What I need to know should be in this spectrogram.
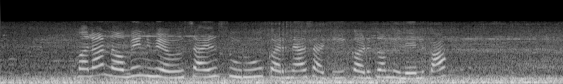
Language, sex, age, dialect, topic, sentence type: Marathi, male, <18, Standard Marathi, banking, question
